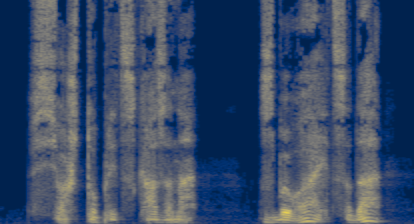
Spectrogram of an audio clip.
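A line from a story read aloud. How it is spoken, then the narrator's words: Whispering. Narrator (Russian): прошептал я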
